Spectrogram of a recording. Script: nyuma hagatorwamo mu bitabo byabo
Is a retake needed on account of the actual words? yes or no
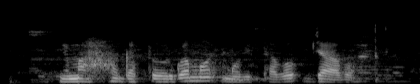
no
